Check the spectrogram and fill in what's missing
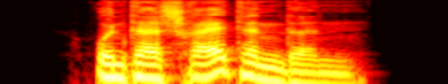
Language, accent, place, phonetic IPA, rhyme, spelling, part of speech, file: German, Germany, Berlin, [ˌʊntɐˈʃʁaɪ̯tn̩dən], -aɪ̯tn̩dən, unterschreitenden, adjective, De-unterschreitenden.ogg
- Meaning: inflection of unterschreitend: 1. strong genitive masculine/neuter singular 2. weak/mixed genitive/dative all-gender singular 3. strong/weak/mixed accusative masculine singular 4. strong dative plural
